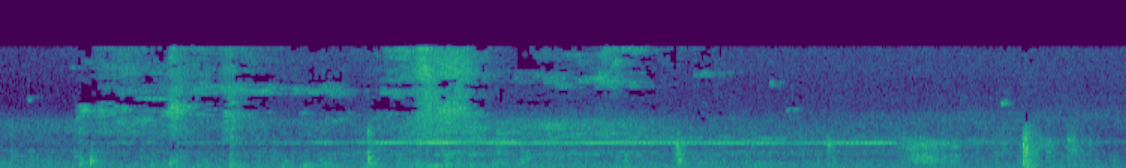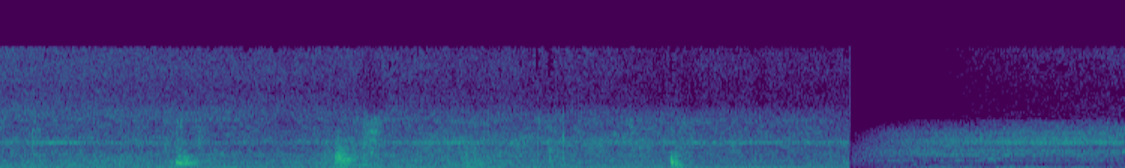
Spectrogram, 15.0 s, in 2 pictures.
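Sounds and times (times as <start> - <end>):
train wheels rumbling on rail: 0.0 - 13.2
high-pitched wheel squeal: 0.5 - 9.0.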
